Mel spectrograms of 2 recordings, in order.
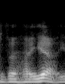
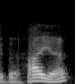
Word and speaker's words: V'haya: Okay, and that we pronounce V'haya. You wouldn't say V'haya, V'haya.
